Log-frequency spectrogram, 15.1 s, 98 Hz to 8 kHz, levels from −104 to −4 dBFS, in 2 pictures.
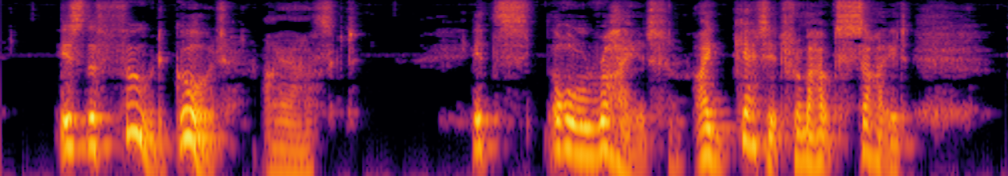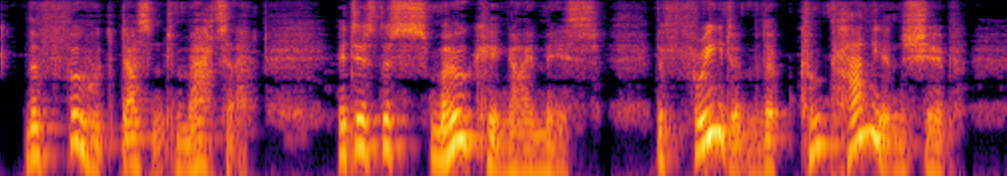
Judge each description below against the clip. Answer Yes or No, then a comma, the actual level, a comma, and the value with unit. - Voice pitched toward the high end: Yes, high, 195 Hz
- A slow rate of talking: Yes, slow, 110 wpm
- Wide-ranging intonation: Yes, wide, 7.5 semitones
